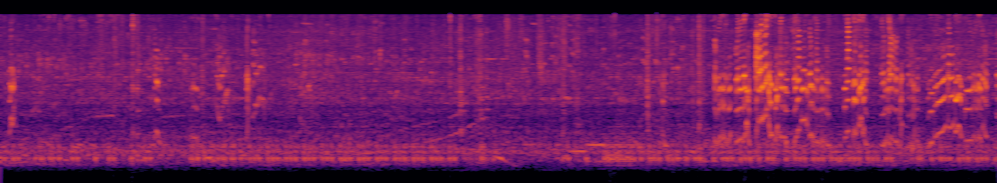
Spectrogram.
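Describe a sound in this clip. A spoon stirs liquid in a metal pot, clinking against its sides.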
